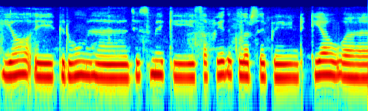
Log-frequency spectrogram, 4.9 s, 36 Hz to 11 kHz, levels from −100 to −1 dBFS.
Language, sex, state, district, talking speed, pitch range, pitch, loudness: Hindi, male, Jharkhand, Palamu, 160 wpm, 205-230 Hz, 215 Hz, -13 LUFS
